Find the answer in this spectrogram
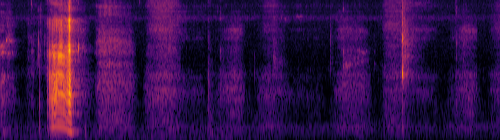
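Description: A woman's short wordless vocal sound, falling in pitch, about a second in, then soft breathing through the rest, with one small sharp tick about five seconds in.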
